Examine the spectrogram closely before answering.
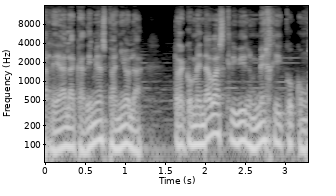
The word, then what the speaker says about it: México: ese momento, es decir, seguir escribiendo México con X, aunque se pronunciara como J en vez de con la grafía J como recomendaba la RAE en aquel momento.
